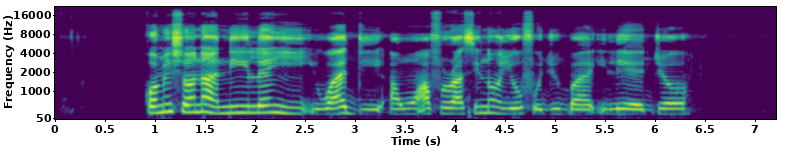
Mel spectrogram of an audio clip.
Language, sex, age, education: Yoruba, female, 15-29, tertiary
